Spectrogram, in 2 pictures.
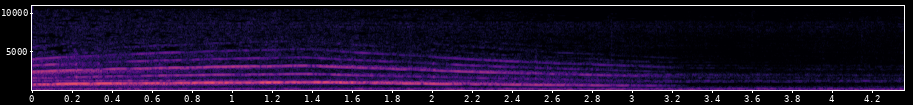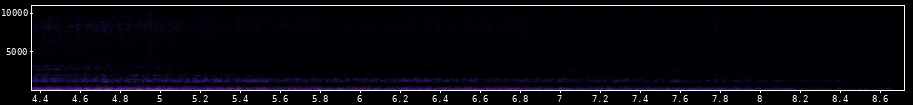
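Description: Siren-like sound effect in a dancehall track's outro: one slow pitch sweep that rises for about a second and a half, then falls and stops about three seconds in. It plays over a low rumble that fades out toward the end, with a faint held tone lingering.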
